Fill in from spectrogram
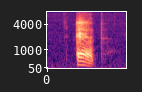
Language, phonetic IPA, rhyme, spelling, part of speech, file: Hungarian, [ˈɛb], -ɛb, eb, noun, Hu-eb.ogg
- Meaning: dog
